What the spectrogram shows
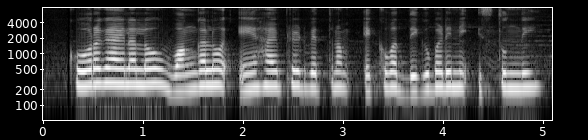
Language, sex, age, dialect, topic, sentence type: Telugu, female, 51-55, Central/Coastal, agriculture, question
